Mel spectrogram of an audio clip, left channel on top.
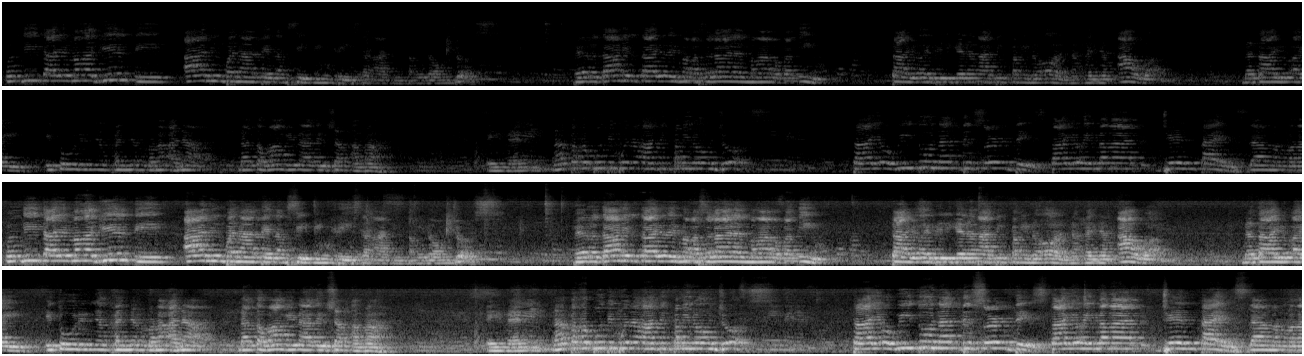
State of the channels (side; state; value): left; quieter; 23.5 dB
